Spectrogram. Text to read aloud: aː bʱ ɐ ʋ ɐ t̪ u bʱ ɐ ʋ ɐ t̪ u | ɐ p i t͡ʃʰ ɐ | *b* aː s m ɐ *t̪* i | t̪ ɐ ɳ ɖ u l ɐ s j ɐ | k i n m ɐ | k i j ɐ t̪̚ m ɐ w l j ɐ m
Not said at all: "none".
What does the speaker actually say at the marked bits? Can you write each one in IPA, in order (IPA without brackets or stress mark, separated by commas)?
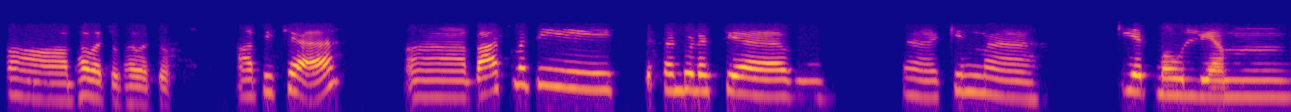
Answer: b, t̪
